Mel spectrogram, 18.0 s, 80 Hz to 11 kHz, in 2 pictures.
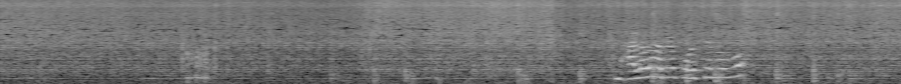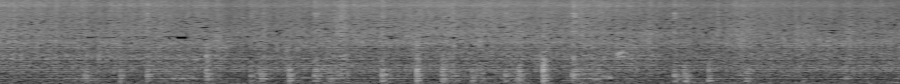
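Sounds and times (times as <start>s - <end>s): spice paste sizzling in oil: 0.0s - 18.0s
metal spatula scraping pan: 1.8s - 2.2s, 9.7s - 16.6s.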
